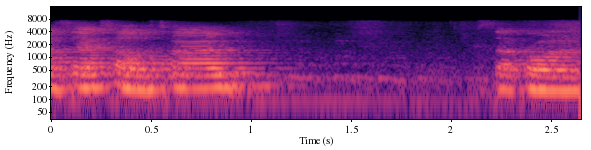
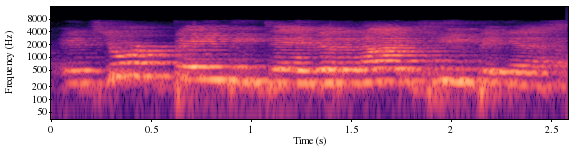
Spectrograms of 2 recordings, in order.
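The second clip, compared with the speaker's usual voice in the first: yelling out; 5 semitones higher, 6 dB louder than usual. Retold or imitated. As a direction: call it out for the whole room to hear. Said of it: "so I yell out".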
